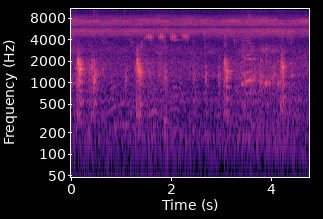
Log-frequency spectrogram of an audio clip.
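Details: Frogs give short, scratchy croaks at irregular intervals over a steady high insect hum, in the countryside on a morning after rain.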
